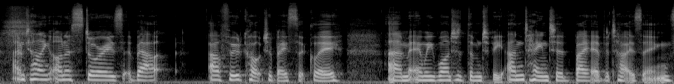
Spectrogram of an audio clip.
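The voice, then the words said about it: Croaky voice. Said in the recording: “my voice is a bit croaky ... everyone's a bit croaky at the moment”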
